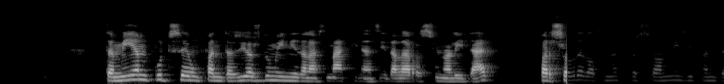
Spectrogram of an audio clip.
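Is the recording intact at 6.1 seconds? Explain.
No, not at 6.1 seconds. From about 5.67 s, right after "de la racionalitat per", through to the end at 7.25 s, the speech collapses by about 29 dB into a faint trace. That's the signature of one channel inverted: with one side's polarity likely flipped, the centred speech cancels when the channels are summed to mono, and only the small difference between them survives.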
